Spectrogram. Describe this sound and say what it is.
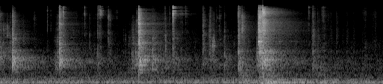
Door - Metal Grate, Lock/Unlock
Lock/Unlocking a metal grate with key.
Recorded on a Zoom H4n recorder.
door, field-recording, grate, key, lock, metal, unlock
